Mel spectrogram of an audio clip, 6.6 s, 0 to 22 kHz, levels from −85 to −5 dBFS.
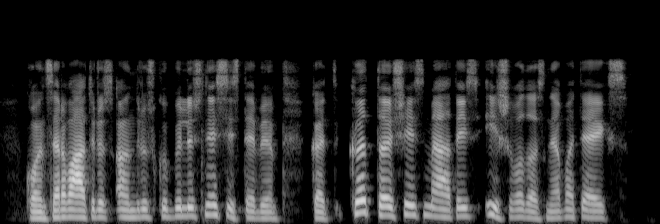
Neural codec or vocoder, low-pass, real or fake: none; 7.2 kHz; real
